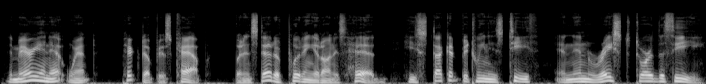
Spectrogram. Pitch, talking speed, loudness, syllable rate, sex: 120 Hz, 220 wpm, -16 LUFS, 5.9 syllables/s, male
